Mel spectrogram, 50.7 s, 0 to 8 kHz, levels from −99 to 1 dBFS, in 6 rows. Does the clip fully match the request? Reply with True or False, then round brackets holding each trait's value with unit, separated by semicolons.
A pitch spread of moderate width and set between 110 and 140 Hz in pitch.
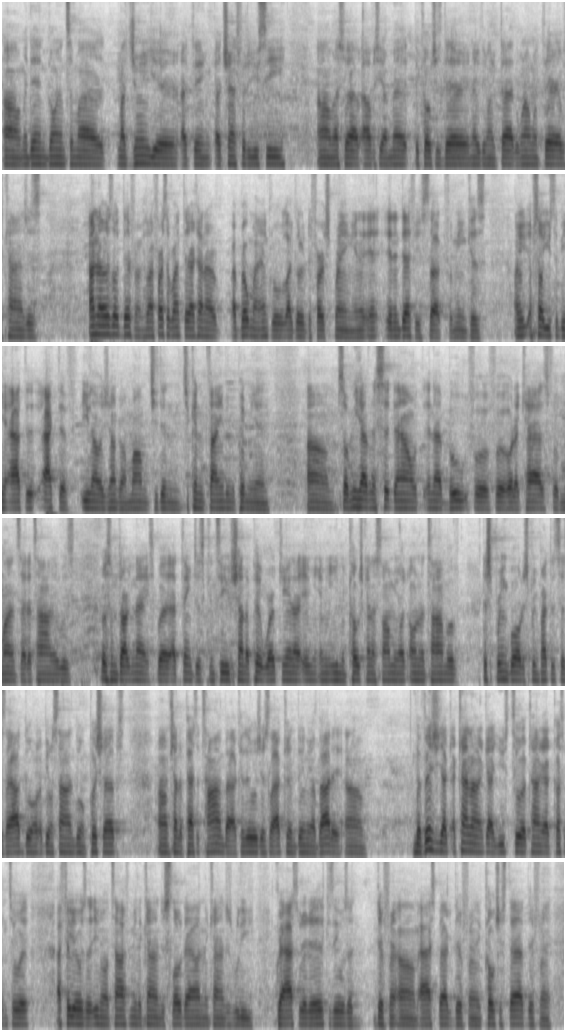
False (1.5 semitones; 125 Hz)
